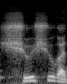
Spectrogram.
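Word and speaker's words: 蜀黍: 그런데 촉서라는 우리 한자음을 중국어로 발음하면은 한자음이 아니고 중국어입니다. 네. 슈슈가 되는데 우리 한자말 촉서가 아니라 중국어 슈슈가 우리나라에 들어와서 수수가 된 겁니다.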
